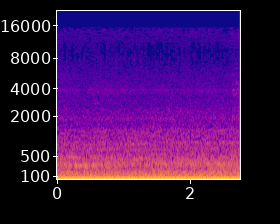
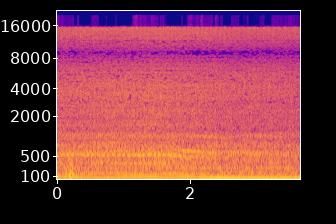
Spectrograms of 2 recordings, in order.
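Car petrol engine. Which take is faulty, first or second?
second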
